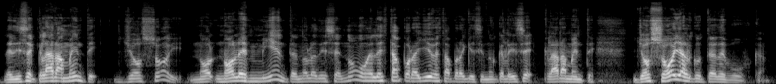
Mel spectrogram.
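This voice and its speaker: A man leads a Bible lesson at a medium pitch, reading verses aloud and then explaining them in plain, conversational speech. He keeps turning to his listeners with small prompts. The recording is dry, with no room sound. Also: a little fast, fairly bright tone, no room sound. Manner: conversational, checks in with listeners often. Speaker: Bible teacher. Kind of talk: Bible study teaching, reading scripture with commentary.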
